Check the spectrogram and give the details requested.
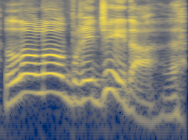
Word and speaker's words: Lollobrigida: C'est également l'anniversaire, vous allez sûrement vous en souvenir, moi je m'en souviens, Gina attendez, il faut que je le prononce comme il faut, Lollobrigida.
